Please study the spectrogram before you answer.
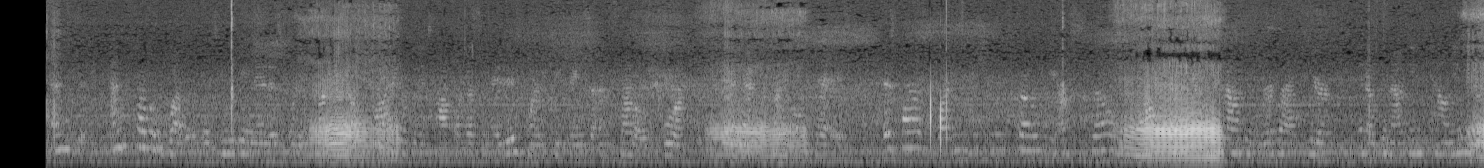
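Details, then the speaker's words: Snoring puppy asleep: soft rattling breaths about every four seconds, with a television or radio playing in the background. "That's right, you were snoring again. Welcome back to the land of the living."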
